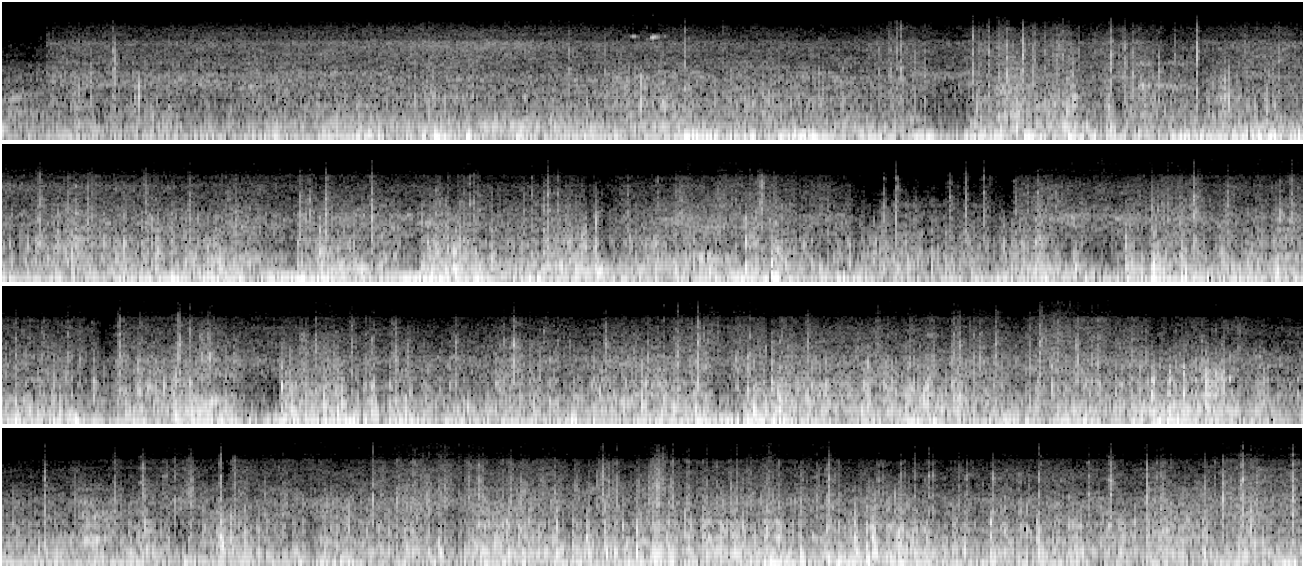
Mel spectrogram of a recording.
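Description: Mountain bike riding fast down dirt singletrack, heard from a camera on the bike or rider. Tyres roll on dirt, the bike rattles and knocks over bumps, and wind rushes on the microphone, with background music mixed in.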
